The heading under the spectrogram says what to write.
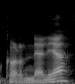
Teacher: and then the ablative so um from cornelia i'm exaggerating this this ablative ending it's a long vowel and it's not stressed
